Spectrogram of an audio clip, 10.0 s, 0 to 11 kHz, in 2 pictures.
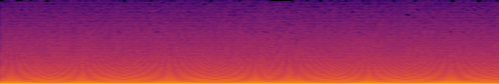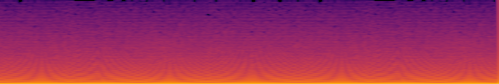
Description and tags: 2 Osc slight Detune lead
Sample I using a Monotron.
Oscillater, Lead, Synth, Sample, Bass, Monotron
